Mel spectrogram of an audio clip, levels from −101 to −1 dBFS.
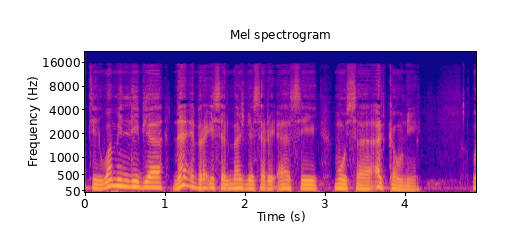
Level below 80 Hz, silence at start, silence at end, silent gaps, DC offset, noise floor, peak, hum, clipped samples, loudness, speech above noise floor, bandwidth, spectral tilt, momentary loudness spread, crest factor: -46 dBFS; 0 s; 0 s; none; under 0.1%; -54 dBFS; -8 dBFS; none; under 0.1%; -24 LUFS; 30 dB; 16 kHz; -7 dB/octave; 5 LU; 16 dB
